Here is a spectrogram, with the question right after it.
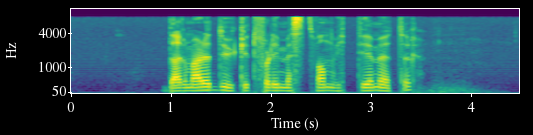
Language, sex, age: Norwegian, male, 23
